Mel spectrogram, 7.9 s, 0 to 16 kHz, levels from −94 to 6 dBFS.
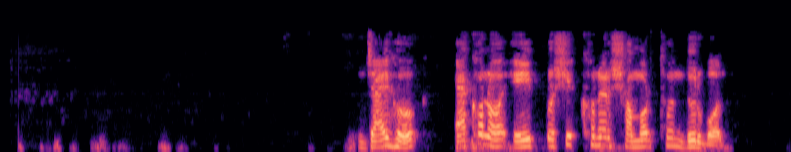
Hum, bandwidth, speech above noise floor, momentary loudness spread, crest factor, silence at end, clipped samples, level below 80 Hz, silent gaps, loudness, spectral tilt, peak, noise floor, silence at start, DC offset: none; 7.2 kHz; 72 dB; 7 LU; 18 dB; 0.7 s; under 0.1%; -58 dBFS; none; -16 LUFS; -6.5 dB/octave; -2 dBFS; -88 dBFS; 0.55 s; under 0.1%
